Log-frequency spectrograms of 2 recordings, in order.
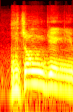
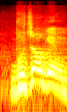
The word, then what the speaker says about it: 무저갱: 제가 이거 발음이 잘 안 돼가지고 무정갱이 막 이렇게 돼 있었는데 무저갱, 무정갱 뭐 어쨌든 뭐 이런 게 막 열린 거예요.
